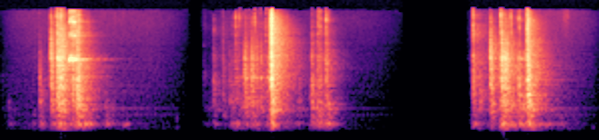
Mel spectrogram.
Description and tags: Key Lock
This is a sound recording of me turning key in one of my doors at home.
unlock, door, lock, key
